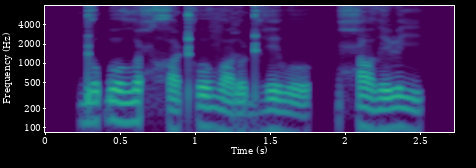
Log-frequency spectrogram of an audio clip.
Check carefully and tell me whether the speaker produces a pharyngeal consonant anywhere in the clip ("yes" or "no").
yes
